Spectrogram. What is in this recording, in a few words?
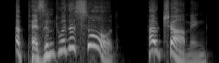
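English male; Pirates Of The Caribbean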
